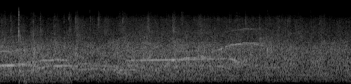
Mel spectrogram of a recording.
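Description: Steady, sustained applause from an audience, a dense wash of many hands clapping at an even loudness for a few seconds, with a faint whistle rising above it.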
